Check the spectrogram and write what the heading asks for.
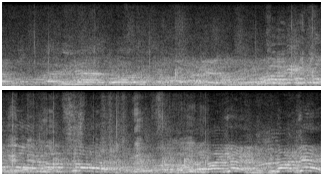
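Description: Several voices shouting and chattering over one another, indistinct, with no single clear speaker.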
